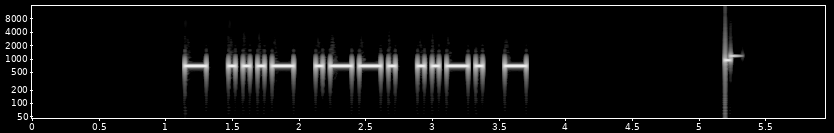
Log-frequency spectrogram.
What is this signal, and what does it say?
Morse code, heard as a keyed tone, about 22 wpm, 700 Hz. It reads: TVPFT
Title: Code Groups - 5 Letters - 22wpm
